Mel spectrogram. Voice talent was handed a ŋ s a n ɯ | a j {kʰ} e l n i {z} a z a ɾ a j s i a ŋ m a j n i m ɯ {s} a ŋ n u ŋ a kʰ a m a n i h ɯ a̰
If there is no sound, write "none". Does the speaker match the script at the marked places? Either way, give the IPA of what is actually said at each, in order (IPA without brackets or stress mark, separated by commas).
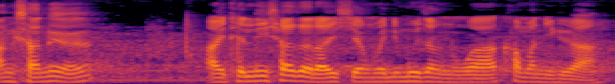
tʰ, s, z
